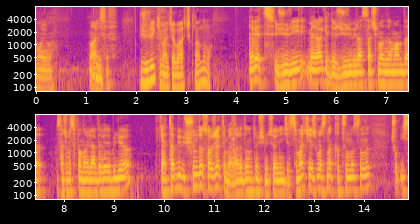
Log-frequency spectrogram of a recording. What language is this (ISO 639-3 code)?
tur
